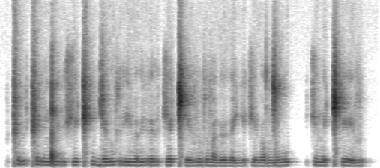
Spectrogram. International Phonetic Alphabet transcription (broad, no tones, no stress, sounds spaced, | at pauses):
ǁ u r ǁ ø r ŋ͡ǃ y r ʃ e ǁʰ u ɟ ɛ ð u v r i ð ə ð y r ə r t͡ʃ ɛ ǁʰ e v ø v ɾ ə v a ð ø ð ɛ ʎ ɛ t͡ʃ e ð ɔ ŋ͡ǀ u | t͡ʃ e n e ǁʰ e v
